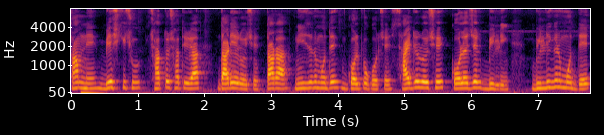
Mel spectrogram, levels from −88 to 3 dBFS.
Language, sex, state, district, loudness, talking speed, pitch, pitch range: Bengali, male, West Bengal, Malda, -19 LUFS, 160 wpm, 185 Hz, 175-200 Hz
